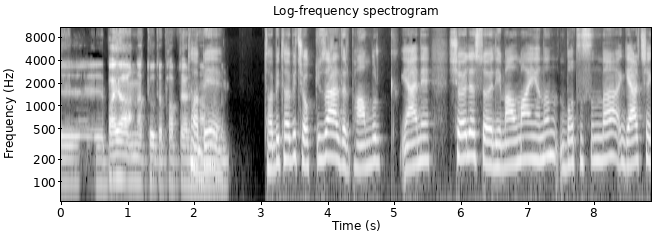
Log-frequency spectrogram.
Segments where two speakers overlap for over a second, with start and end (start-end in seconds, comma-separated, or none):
none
